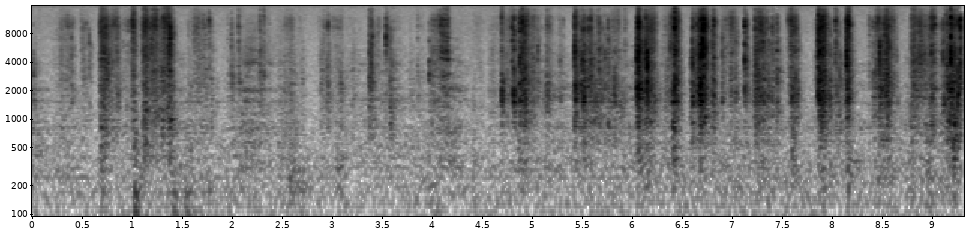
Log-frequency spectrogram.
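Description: Baking parchment crinkling and rustling in irregular crackles as hands pinch the edges of a dough sheet on a lined baking tray, the crackles coming thicker from about halfway.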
